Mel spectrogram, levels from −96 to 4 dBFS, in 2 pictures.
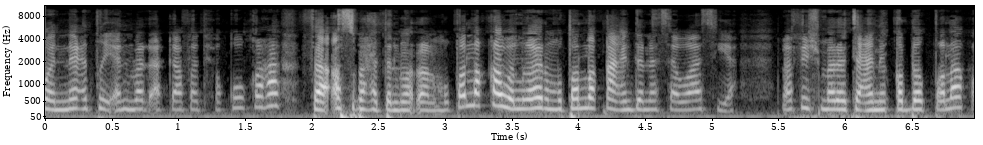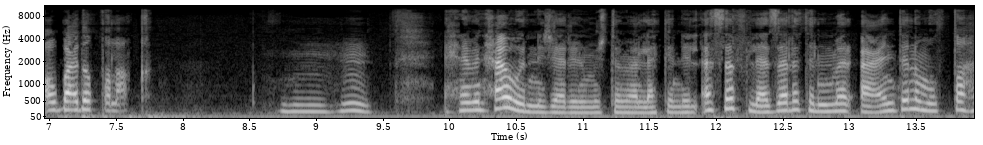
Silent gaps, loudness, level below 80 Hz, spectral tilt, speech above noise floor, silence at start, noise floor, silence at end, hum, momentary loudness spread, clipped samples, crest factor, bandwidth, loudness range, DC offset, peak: none; -20 LUFS; -36 dBFS; -5 dB/octave; 23 dB; 0 s; -43 dBFS; 0 s; none; 15 LU; under 0.1%; 20 dB; 10.5 kHz; 6 LU; under 0.1%; -2 dBFS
